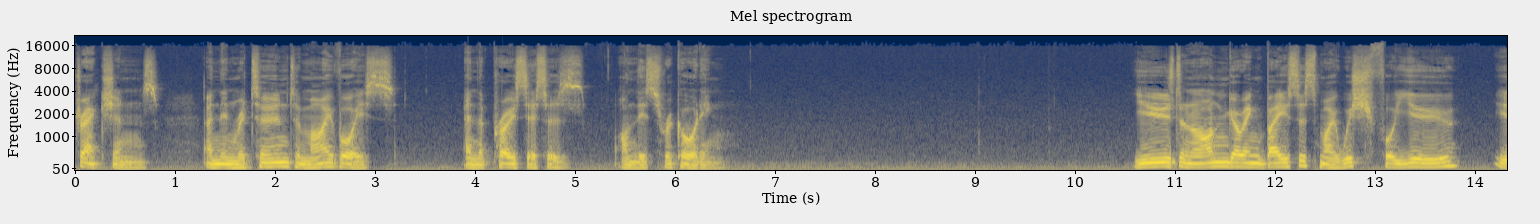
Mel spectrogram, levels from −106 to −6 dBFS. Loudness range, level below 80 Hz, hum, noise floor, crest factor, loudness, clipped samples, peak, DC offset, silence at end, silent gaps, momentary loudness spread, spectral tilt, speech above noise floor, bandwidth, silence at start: 8 LU; -40 dBFS; none; -44 dBFS; 18 dB; -16 LUFS; under 0.1%; 0 dBFS; under 0.1%; 0 s; none; 9 LU; -5 dB/octave; 28 dB; 17.5 kHz; 0 s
